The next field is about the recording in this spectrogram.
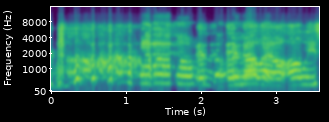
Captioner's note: laughs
